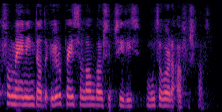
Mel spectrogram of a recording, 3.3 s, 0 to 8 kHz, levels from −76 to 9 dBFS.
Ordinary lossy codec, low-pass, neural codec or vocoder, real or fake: MP3, 32 kbps; 7.2 kHz; vocoder, 22.05 kHz, 80 mel bands, WaveNeXt; fake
